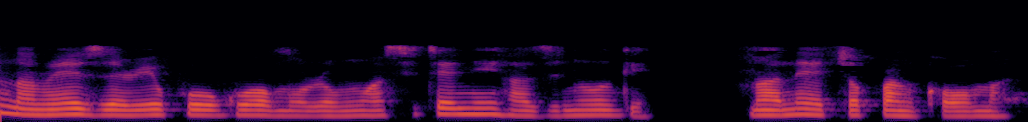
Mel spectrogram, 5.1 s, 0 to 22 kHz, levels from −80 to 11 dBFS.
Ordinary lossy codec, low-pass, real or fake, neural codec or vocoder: MP3, 32 kbps; 5.4 kHz; fake; codec, 24 kHz, 1.2 kbps, DualCodec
